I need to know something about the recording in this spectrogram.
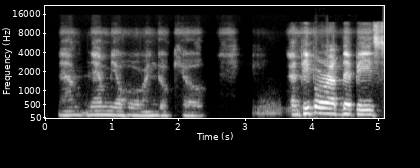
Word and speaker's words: Nam Myoho Renge Kyo: How do you pronounce this? Nam Yoho Renga Kyo. Nam Myoho Renge Kyo.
